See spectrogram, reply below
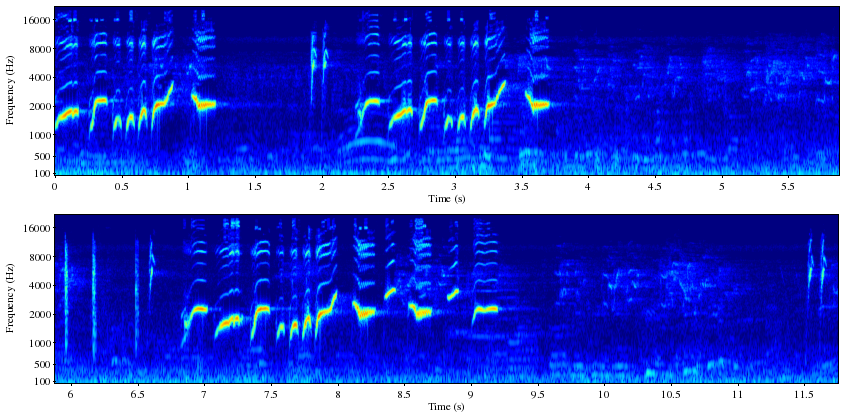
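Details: White-rumped shama delivering its ciung wanara song: bursts of rich, rising and falling whistled phrases, each about a second long, separated by pauses, over faint background hum.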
